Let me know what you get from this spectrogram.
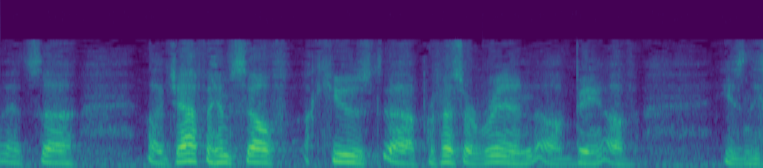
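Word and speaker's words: Ryn: That's Jaffa himself accused Professor Rinn he said he's not just criticizing me and my fellow Straussians, but he's criticizing Jesus Christ himself.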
